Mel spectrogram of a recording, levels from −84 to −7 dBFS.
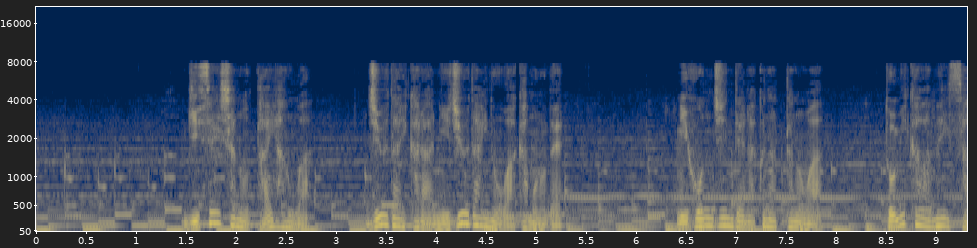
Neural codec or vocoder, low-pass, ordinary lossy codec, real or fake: none; none; none; real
